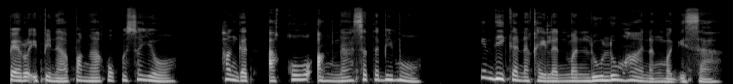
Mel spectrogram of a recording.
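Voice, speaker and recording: A woman narrator plays a devoted, solemn Filipino man in an audio romance. He speaks softly and earnestly, in a lowish voice on a dry recording. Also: moderate pace, no room sound, lightly acted. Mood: tender, earnest. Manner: soft-spoken, earnest.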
